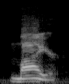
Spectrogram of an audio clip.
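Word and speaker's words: Meijer: my summers where it the store name is pronounced Meyer but the spelling of it is Mei J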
